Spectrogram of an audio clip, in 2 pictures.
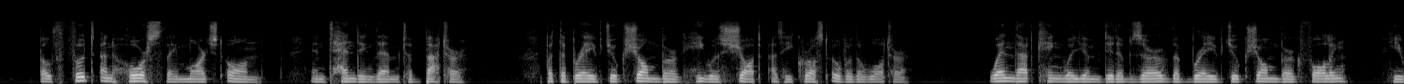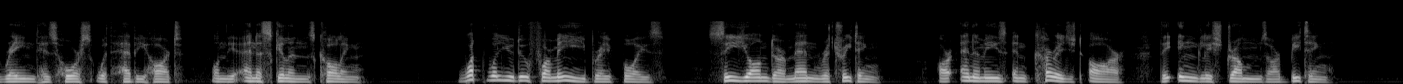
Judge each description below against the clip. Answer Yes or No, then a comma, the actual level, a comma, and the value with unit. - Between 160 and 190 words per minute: No, slow, 135 wpm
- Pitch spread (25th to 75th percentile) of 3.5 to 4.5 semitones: No, narrow, 2.4 semitones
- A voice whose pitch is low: Yes, low, 130 Hz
